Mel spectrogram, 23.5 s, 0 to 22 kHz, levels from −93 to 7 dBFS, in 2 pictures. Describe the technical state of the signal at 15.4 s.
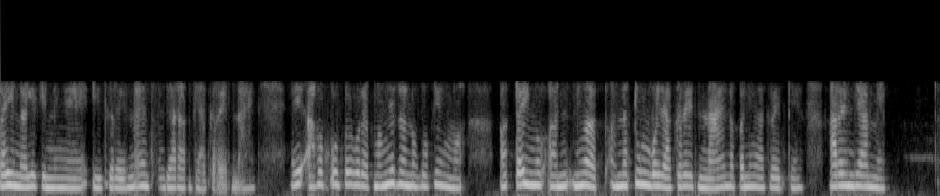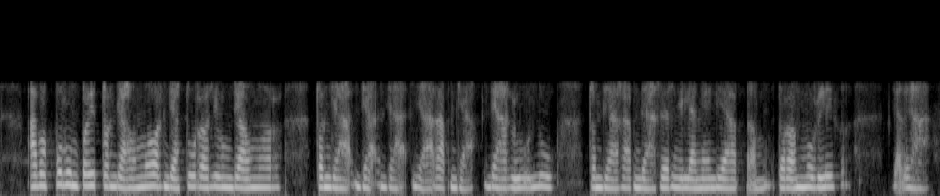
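At 15.4 s the speech passes through a G.723.1 codec across the whole clip, coding 30 ms frames at 6.3 kbit/s with nothing above 4 kHz, leaving it heavily muffled and hoarse with smeared consonants.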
